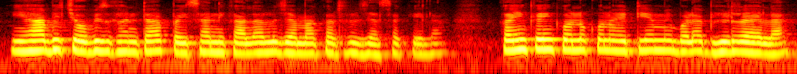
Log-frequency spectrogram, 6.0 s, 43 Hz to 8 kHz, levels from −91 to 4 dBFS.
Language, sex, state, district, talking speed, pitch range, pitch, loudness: Bhojpuri, female, Uttar Pradesh, Varanasi, 180 wpm, 190-230 Hz, 210 Hz, -16 LUFS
